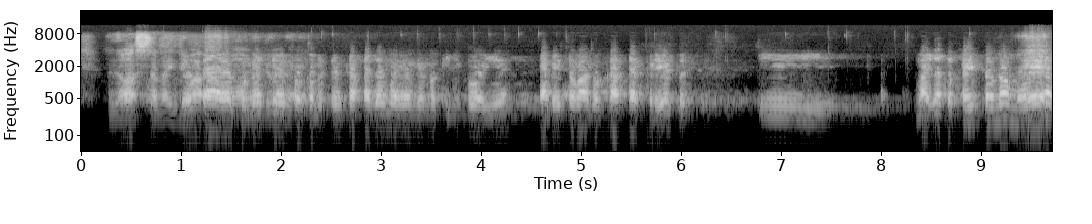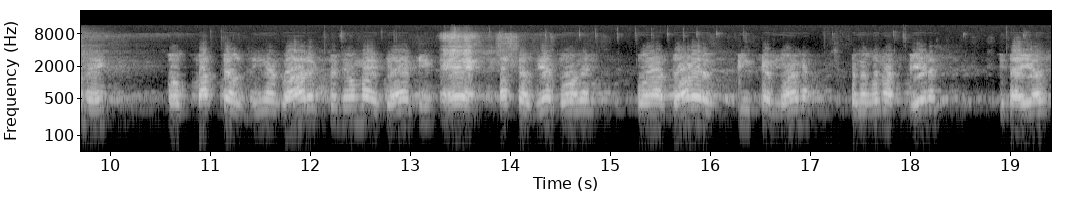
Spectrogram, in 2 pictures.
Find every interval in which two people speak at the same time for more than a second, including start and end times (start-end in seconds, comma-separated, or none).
1.0-2.3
